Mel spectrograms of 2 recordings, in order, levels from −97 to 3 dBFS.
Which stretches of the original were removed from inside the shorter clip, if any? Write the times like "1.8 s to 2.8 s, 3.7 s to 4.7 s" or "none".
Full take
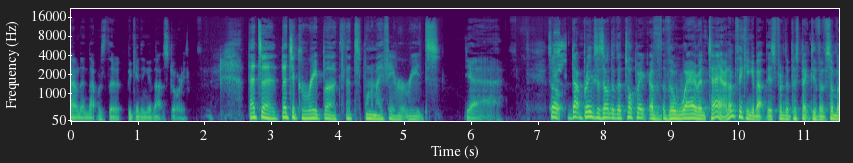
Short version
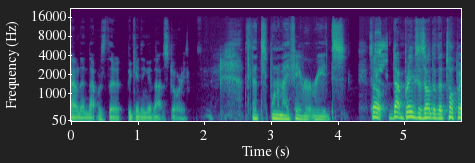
2.6 s to 4.0 s, 5.7 s to 7.0 s

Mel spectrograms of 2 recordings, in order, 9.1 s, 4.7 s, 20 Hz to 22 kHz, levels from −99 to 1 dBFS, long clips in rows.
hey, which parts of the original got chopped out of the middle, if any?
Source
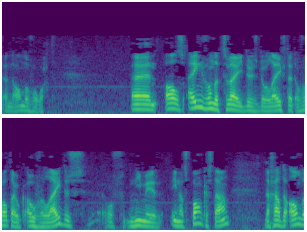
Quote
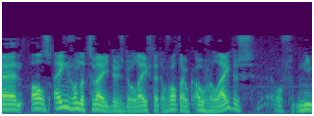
none

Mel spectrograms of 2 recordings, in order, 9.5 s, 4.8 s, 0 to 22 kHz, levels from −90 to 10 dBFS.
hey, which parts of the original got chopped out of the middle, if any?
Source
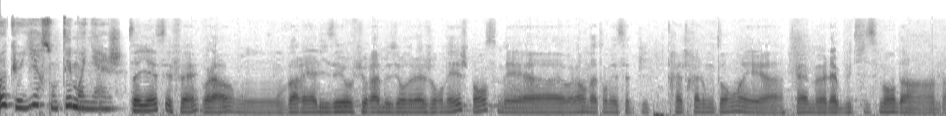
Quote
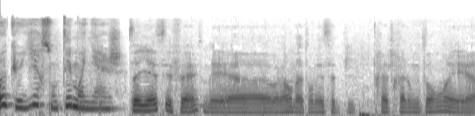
2.0 s to 4.9 s

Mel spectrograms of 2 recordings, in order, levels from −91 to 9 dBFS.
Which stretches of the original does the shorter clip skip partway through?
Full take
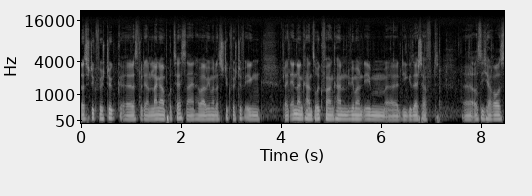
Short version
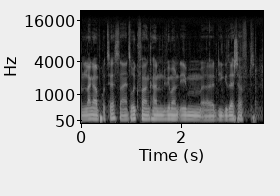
2.3 s to 4.6 s

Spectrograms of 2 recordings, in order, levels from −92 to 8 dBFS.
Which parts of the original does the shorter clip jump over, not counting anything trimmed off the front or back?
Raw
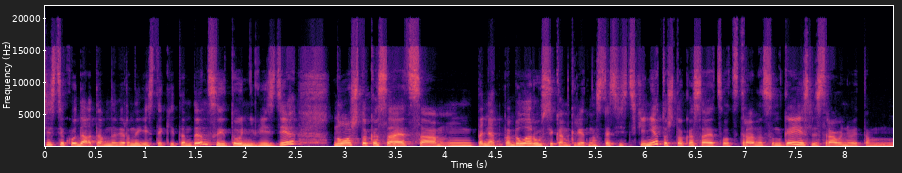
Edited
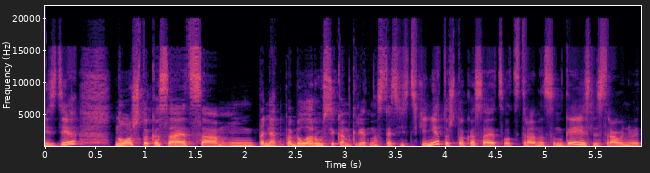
none

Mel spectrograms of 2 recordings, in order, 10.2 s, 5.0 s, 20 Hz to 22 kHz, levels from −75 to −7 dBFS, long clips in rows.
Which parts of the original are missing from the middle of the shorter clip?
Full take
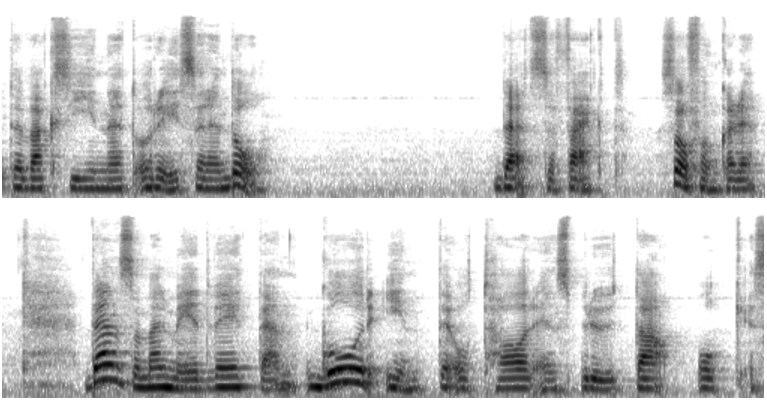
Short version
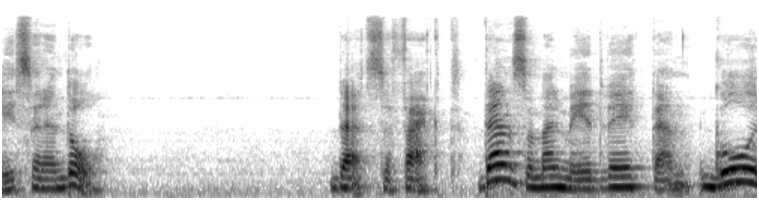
4.2 s to 5.6 s

